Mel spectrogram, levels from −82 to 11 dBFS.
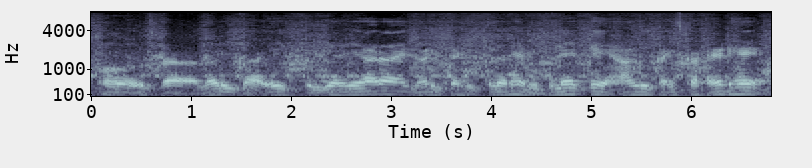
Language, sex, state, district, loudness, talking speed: Hindi, female, Bihar, Darbhanga, -16 LUFS, 165 wpm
